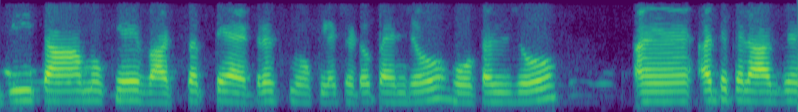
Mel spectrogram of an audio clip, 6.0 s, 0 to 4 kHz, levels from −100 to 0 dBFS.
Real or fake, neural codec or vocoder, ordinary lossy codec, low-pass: real; none; AAC, 32 kbps; 3.6 kHz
